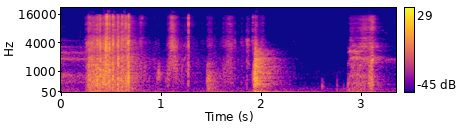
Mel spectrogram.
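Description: Gold tarot cards are shuffled by hand in a string of quick riffling, slapping bursts, close and crisp, that trail off into scattered taps before one final flurry.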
